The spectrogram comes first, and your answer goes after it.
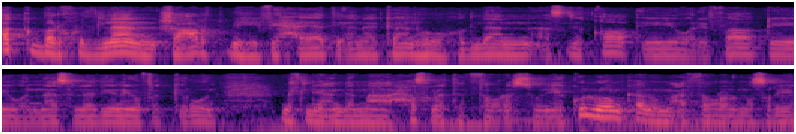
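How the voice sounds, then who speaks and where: A man's very deep, low voice with ordinary pitch variation over light background noise. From Jordan. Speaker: poet and writer; poet. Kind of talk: TV interview; interview answer. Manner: halting, many fillers and repetitions. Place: studio. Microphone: lapel.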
